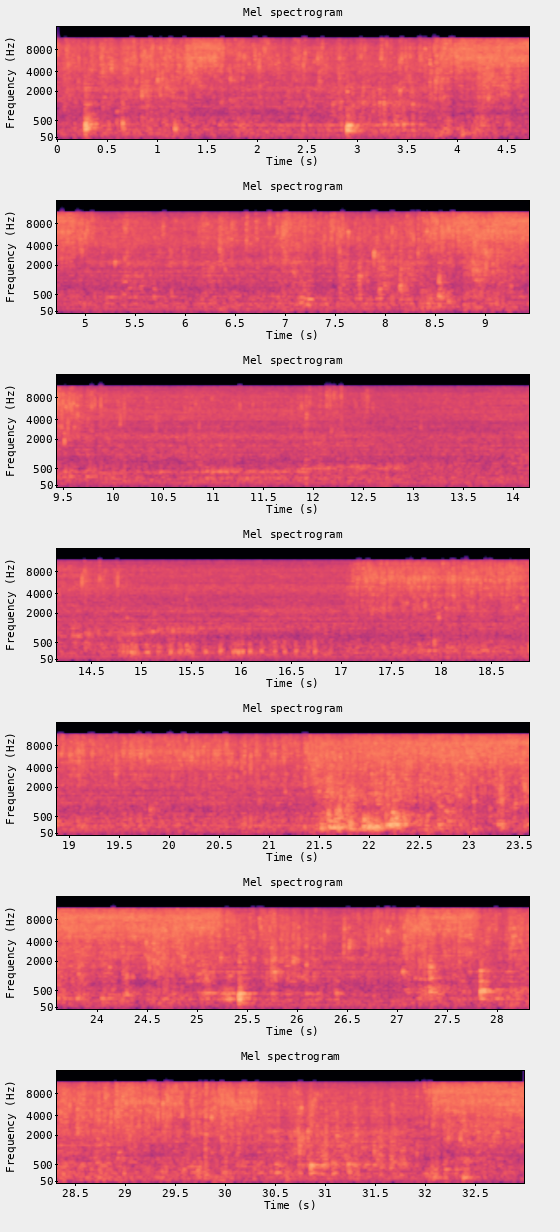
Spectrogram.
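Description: Tap water running into a stainless steel sink as a glass coffee-maker carafe is rinsed and filled under it, with water pouring back out of the glass. The flow comes in two short louder spells early on, eases off for a few seconds, then runs strongly through the second half, with an occasional light knock of the glass.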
